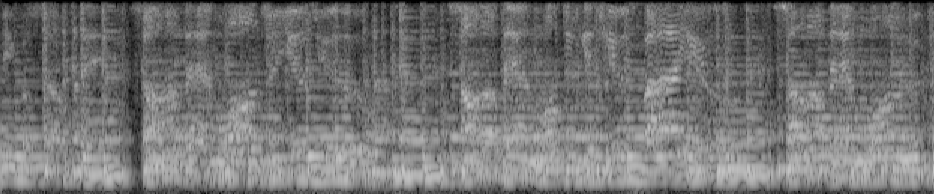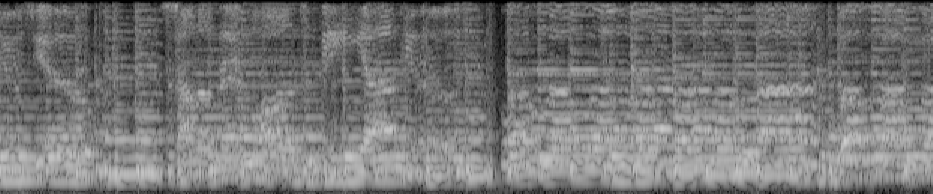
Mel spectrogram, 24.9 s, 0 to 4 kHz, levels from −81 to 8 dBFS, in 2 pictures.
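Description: No technical faults are audible anywhere in this audio.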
